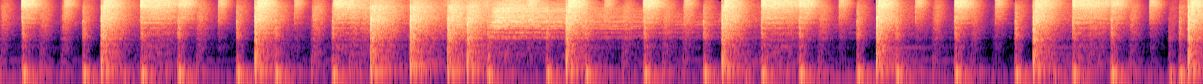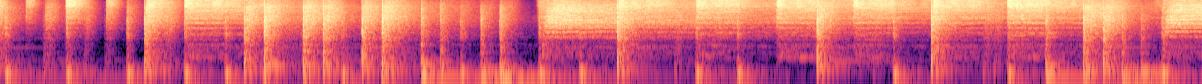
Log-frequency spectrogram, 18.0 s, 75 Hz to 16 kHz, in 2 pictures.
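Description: Drum kit played in a steady groove of snare, bass drum, hi-hat and cymbals, the snare being a large 8x15 maple DTS custom snare drum, on a Gretsch Brooklyn Series kit.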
